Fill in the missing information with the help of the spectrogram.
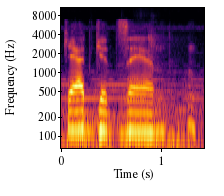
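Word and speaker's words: Gadgetzan: Gadget Zan.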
